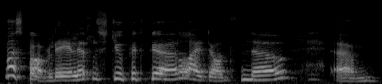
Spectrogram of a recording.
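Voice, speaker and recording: An older woman whose first language is German, giving a reflective oral history testimony with many pauses and soft laughs. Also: mid-range voice, big pitch swings, gravelly. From Czernowitz, Bukovina. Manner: reflective, pausing often with fillers, soft laughs. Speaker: interviewee, Holocaust survivor.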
